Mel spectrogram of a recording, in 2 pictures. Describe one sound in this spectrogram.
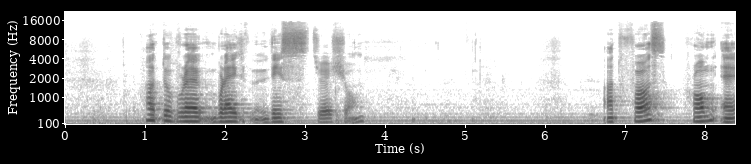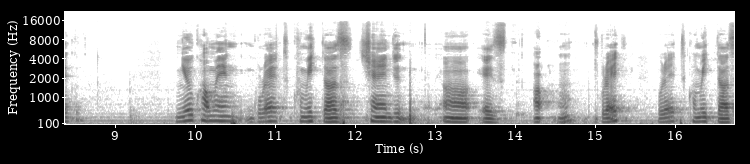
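A woman speaks into a microphone in a talk, in short bursts with pauses.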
